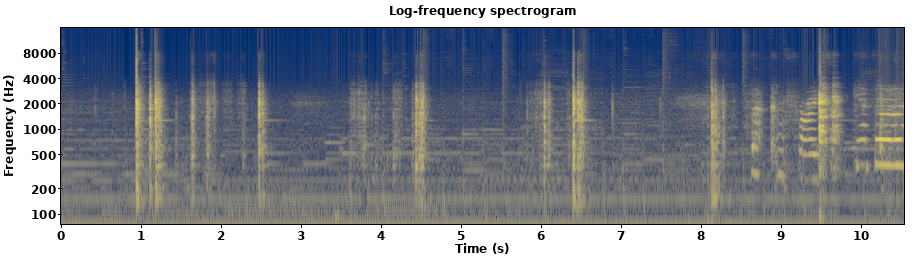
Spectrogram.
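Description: Background music with a steady tune, over a string of sharp clinks and knocks from a ceramic bowl tapping against a frying pan as diced onion is tipped in, and from the bowl being set down.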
